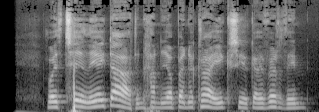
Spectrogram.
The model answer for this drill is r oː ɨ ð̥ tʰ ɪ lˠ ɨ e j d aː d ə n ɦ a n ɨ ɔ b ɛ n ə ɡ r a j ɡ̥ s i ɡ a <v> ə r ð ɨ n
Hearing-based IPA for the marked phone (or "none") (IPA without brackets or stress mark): v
